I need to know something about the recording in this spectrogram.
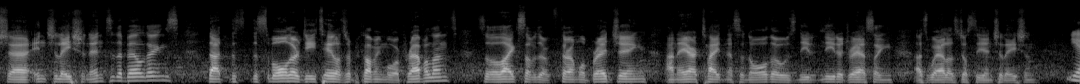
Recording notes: We caught up with them at Selfbuild Live Belfast 2023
